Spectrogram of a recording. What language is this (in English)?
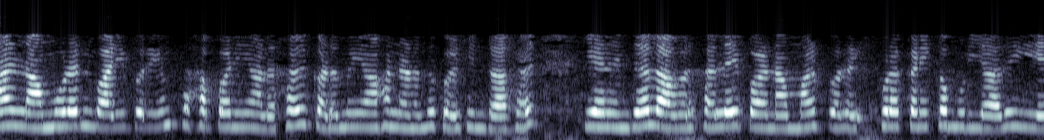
Tamil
